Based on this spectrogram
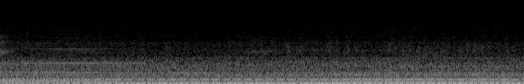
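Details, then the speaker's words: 3.8-liter car at a salvage auction yard with a rough-looking battery, jump-started; fires up and idles with a quiet, steady low hum, even beat, no knocks or misses: normal idle. "all right moment of truth it's gonna fire up guys i know it will yep yep yep"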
